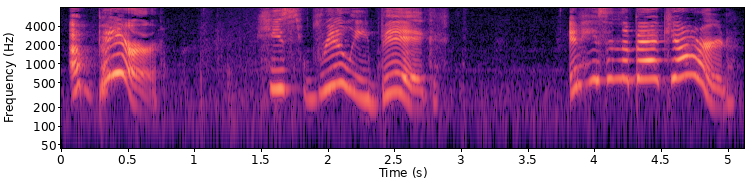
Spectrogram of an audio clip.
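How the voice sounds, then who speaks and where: A woman voicing an excited little boy in a children's picture book, speaking with emphasis. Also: very high voice, takes it slowly, pitched above the performer's own voice, full character voice. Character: excited, shy little boy reporting a bear.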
